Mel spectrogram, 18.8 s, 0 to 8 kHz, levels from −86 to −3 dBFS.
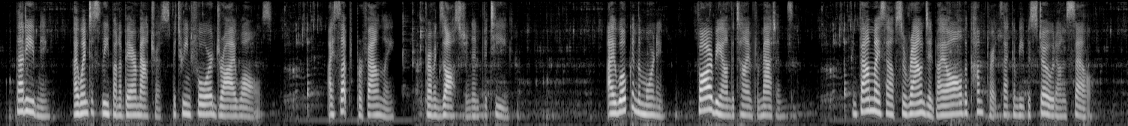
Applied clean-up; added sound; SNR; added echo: neural separator model SepFormer DNS4.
